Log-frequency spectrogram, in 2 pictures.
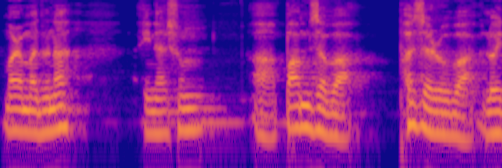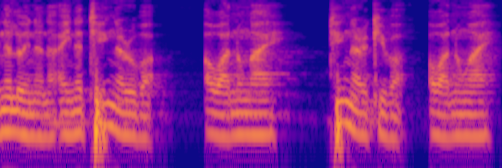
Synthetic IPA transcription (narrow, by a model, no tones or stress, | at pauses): mɐɾɐmɐdunɐː | jnɐsum | pamzɐbɐ | pʰɐzɐɾubɐlojnɐlojnɐnɐ̰ʔɐjnɐtʰeŋnɐɾubɐː | wanuŋaj | tʰeŋnɐɾɐkʰːibɐː | wanuŋaj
